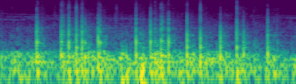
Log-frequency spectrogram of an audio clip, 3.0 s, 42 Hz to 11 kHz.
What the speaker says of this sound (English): Japan launched a beautiful fireworks display for America's 250th birthday in Tokyo.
